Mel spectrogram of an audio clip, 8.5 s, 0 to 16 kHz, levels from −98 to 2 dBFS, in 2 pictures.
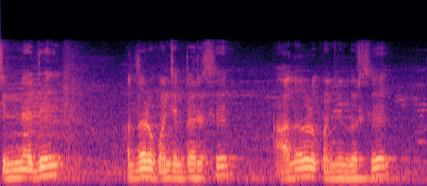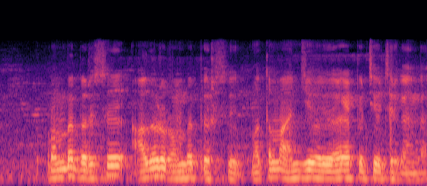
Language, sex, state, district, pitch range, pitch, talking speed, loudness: Tamil, male, Tamil Nadu, Namakkal, 100-125 Hz, 110 Hz, 120 wpm, -18 LUFS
